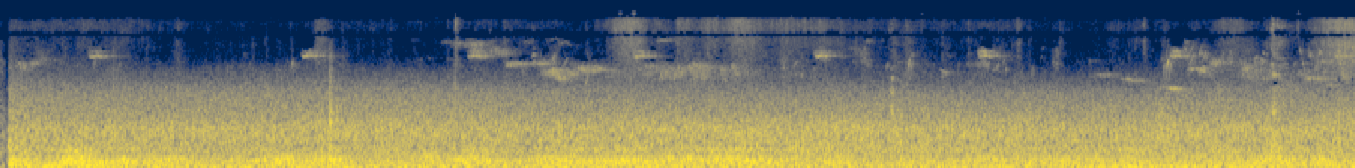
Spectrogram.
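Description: Small birds chirping now and then, short high calls scattered over a steady low background rumble.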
